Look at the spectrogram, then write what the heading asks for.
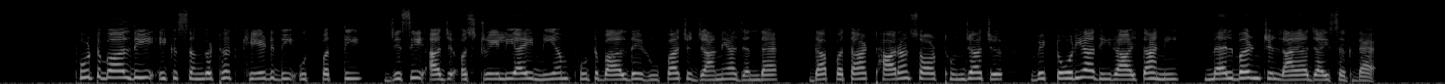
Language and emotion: Dogri, neutral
